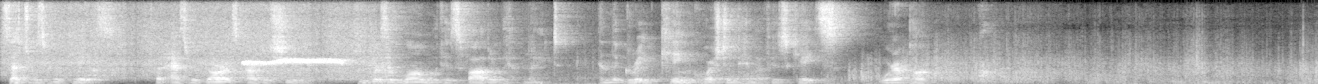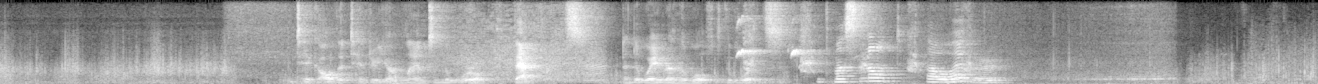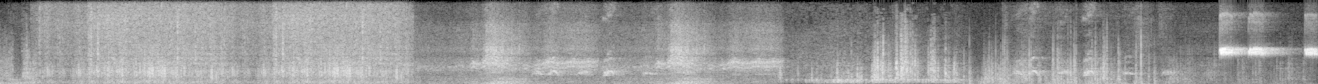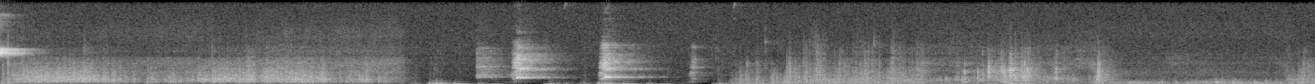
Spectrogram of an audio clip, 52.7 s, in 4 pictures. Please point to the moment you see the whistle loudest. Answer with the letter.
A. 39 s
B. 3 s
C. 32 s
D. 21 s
B.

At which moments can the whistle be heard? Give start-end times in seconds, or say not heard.
2.4-4.0, 20.5-21.3, 38.4-39.5.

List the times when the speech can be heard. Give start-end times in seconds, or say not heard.
0.0-9.2, 16.1-23.2.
